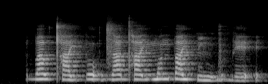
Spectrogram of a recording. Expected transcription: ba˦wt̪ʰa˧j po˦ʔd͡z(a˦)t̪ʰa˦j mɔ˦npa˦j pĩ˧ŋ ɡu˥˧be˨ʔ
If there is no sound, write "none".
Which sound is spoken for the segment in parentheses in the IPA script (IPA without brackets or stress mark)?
a˦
